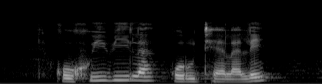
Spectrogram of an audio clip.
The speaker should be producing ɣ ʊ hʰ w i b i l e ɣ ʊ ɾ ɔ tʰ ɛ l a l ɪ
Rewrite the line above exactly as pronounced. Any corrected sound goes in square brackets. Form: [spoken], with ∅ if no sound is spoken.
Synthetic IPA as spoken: ɣ ʊ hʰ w i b i l [a] ɣ ʊ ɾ [u] tʰ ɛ l a l ɪ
